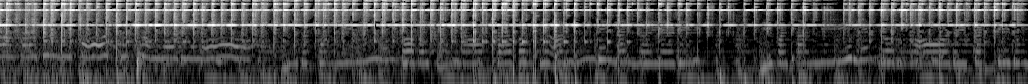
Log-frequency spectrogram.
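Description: A small brass puja hand bell rung rapidly and without a pause, a continuous bright jangling ringing, as is done while the camphor flame is waved in aarti.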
